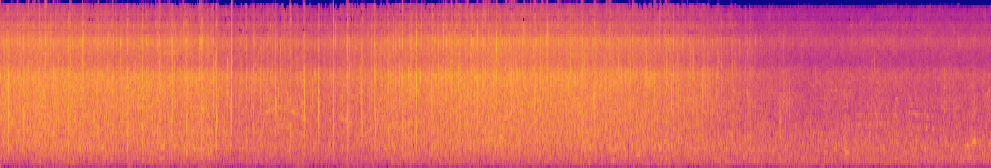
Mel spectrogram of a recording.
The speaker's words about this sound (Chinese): 现在，让我们用最热烈的掌声，恭请尊敬的卢台长为我们慈悲看图腾。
